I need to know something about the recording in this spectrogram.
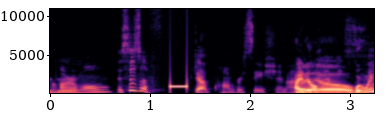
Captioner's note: beep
